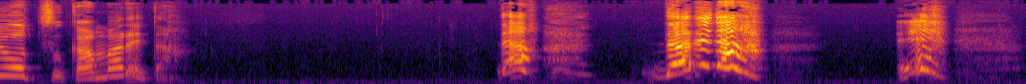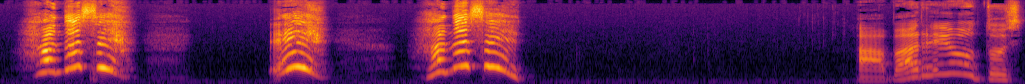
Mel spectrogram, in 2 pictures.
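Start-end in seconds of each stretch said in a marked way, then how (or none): 2.5-7.8 high, loud panicked yelling; panicked shout. Acted. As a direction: yell in a panic, struggling. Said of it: "とわめくと". (高く大声でわめく雷小僧)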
